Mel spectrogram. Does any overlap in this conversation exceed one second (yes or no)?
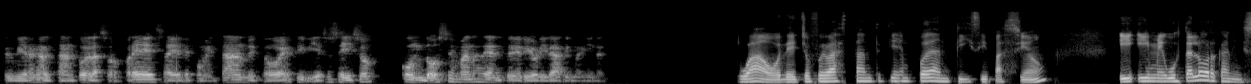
no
